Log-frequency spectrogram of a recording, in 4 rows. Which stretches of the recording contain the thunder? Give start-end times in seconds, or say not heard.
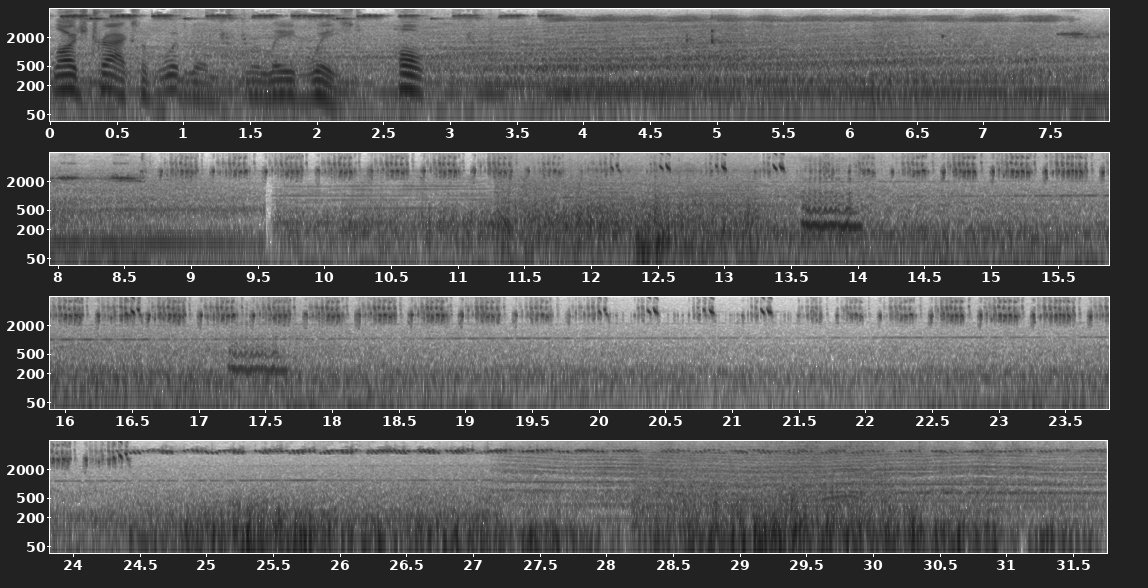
11.2-13.3, 28.2-30.2.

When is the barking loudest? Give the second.
14 s.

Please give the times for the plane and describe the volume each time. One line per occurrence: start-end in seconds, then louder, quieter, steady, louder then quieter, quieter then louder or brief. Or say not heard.
0.0-31.7 quieter then louder.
